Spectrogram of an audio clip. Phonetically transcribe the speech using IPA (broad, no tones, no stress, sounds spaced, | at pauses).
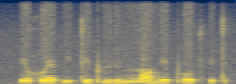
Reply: ɪ χʷ ɛ p i t ɪ pʼ ʉ ɾ ʉ nː ɑ n e pʼ o t͡sʼ ɪ t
